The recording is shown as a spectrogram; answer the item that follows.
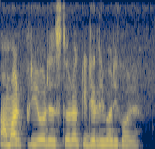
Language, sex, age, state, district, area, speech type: Bengali, female, 18-30, West Bengal, Uttar Dinajpur, urban, read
